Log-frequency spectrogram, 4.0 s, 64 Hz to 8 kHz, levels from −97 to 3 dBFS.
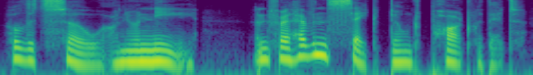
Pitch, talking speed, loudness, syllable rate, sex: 160 Hz, 210 wpm, -18 LUFS, 4.4 syllables/s, female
